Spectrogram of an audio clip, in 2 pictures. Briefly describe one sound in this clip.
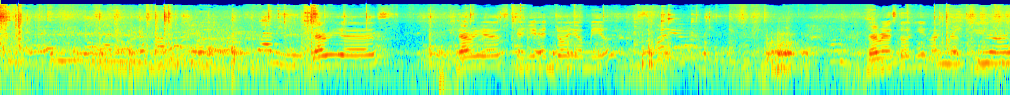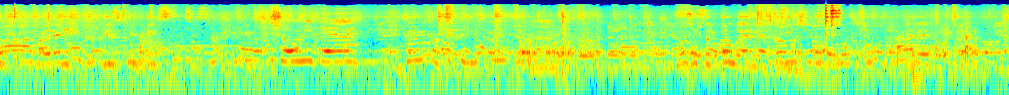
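A crowd of people chatters in a busy room.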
